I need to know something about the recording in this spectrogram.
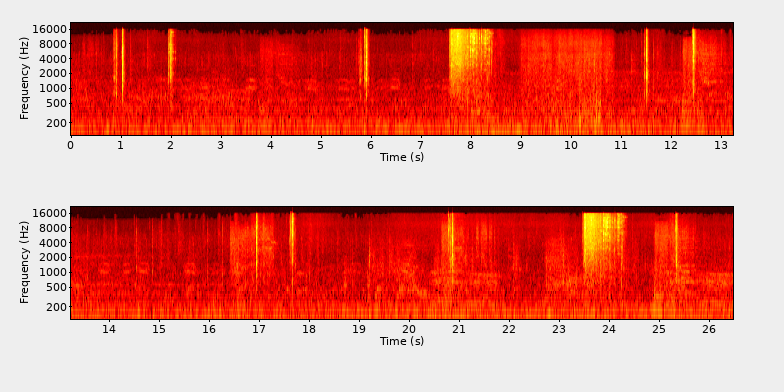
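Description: Metal gun parts click and clack as they are swapped.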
